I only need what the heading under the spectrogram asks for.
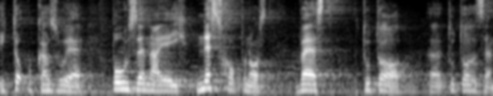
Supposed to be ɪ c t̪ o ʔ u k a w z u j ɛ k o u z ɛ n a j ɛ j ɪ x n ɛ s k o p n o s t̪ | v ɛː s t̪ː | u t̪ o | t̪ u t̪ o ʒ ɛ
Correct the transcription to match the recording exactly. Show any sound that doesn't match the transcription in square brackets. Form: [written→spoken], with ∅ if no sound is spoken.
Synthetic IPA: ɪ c t̪ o ʔ u k a [w→∅] z u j ɛ [k→p] o [u→w] z ɛ n a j ɛ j ɪ x n ɛ s [k→x] o p n o s t̪ | v ɛː s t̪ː | u t̪ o | t̪ u t̪ o [ʒ→z] ɛ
